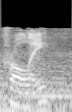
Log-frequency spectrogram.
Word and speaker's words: Aleister Crowley: he likes to bring have his name pronounced crowley to rhyme with holy and uh the satanists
